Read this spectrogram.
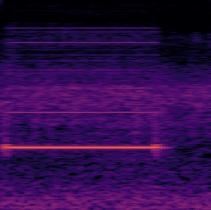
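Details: One steady, pure electronic beep lasting about a second over low room hum: an infusion pump alarm at a hospitalized patient's bedside that keeps beeping until staff come in and press stop.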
